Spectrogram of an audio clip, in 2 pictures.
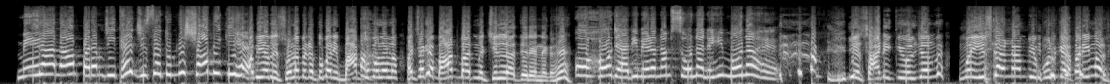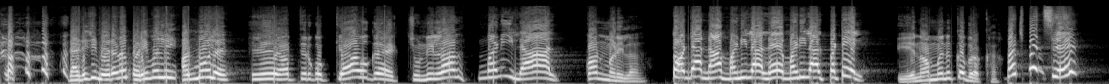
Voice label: comedy; paresh rawal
